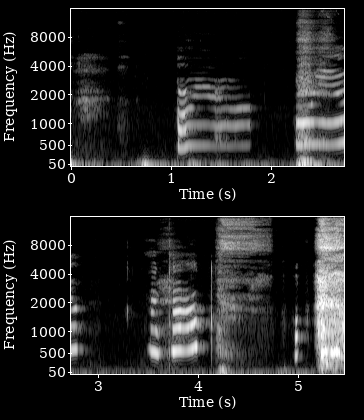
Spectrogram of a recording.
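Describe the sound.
A person imitates cat meows, about three drawn-out, pitch-gliding mews in a row, fairly loud, broken up by short breathy bursts of noise.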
